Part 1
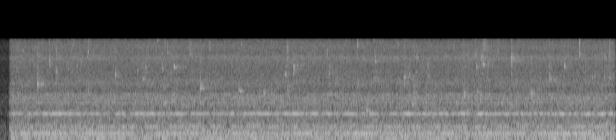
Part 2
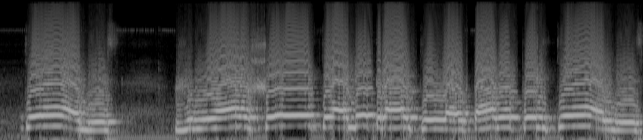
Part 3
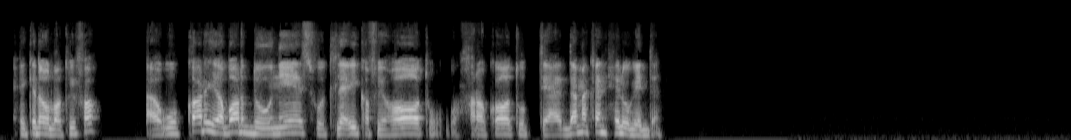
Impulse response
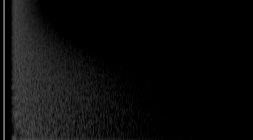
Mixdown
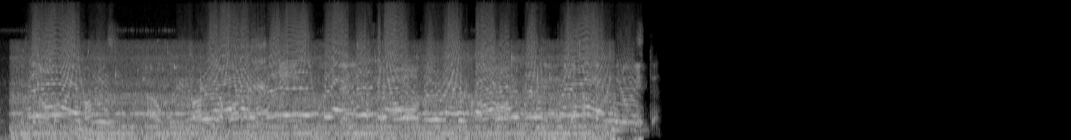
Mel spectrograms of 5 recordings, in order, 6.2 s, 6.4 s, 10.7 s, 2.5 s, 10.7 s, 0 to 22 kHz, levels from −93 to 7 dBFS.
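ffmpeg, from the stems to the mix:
-filter_complex "[0:a]lowpass=frequency=1700:poles=1,volume=-4dB[link_01];[1:a]equalizer=frequency=210:width=0.75:gain=-11.5,aphaser=in_gain=1:out_gain=1:delay=3.2:decay=0.59:speed=1.3:type=triangular,volume=1.5dB[link_02];[2:a]highpass=480,highshelf=frequency=3100:gain=-9.5,volume=-7dB[link_03];[link_01][link_02][link_03]amix=inputs=3:normalize=0,alimiter=limit=-17.5dB:level=0:latency=1:release=133"

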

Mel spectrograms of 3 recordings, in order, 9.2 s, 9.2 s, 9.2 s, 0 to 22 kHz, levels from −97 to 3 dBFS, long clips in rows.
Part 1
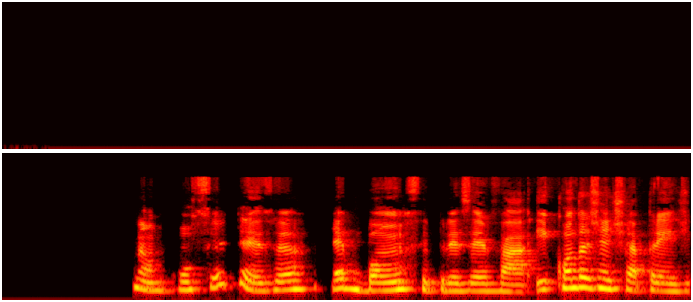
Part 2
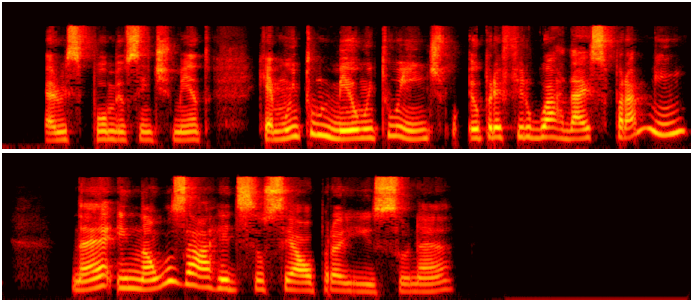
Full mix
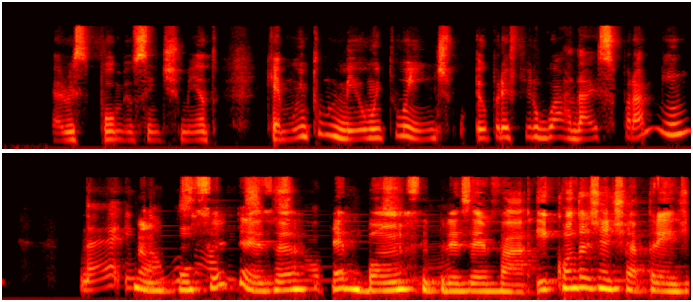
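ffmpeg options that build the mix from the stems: ffmpeg -i stem1.wav -i stem2.wav -filter_complex "[0:a]equalizer=frequency=8700:width=0.36:gain=8,bandreject=frequency=419.7:width_type=h:width=4,bandreject=frequency=839.4:width_type=h:width=4,bandreject=frequency=1259.1:width_type=h:width=4,bandreject=frequency=1678.8:width_type=h:width=4,bandreject=frequency=2098.5:width_type=h:width=4,bandreject=frequency=2518.2:width_type=h:width=4,bandreject=frequency=2937.9:width_type=h:width=4,bandreject=frequency=3357.6:width_type=h:width=4,bandreject=frequency=3777.3:width_type=h:width=4,bandreject=frequency=4197:width_type=h:width=4,bandreject=frequency=4616.7:width_type=h:width=4,bandreject=frequency=5036.4:width_type=h:width=4,bandreject=frequency=5456.1:width_type=h:width=4,bandreject=frequency=5875.8:width_type=h:width=4,bandreject=frequency=6295.5:width_type=h:width=4,bandreject=frequency=6715.2:width_type=h:width=4,bandreject=frequency=7134.9:width_type=h:width=4,volume=3dB,asplit=2[link_01][link_02];[1:a]aeval=exprs='val(0)*pow(10,-18*(0.5-0.5*cos(2*PI*4.5*n/s))/20)':channel_layout=same,adelay=50,volume=-3dB[link_03];[link_02]apad=whole_len=407439[link_04];[link_03][link_04]sidechaincompress=threshold=-29dB:ratio=3:attack=16:release=548[link_05];[link_01][link_05]amix=inputs=2:normalize=0,acrossover=split=200|3000[link_06][link_07][link_08];[link_07]acompressor=threshold=-39dB:ratio=6[link_09];[link_06][link_09][link_08]amix=inputs=3:normalize=0" out.wav

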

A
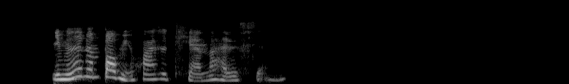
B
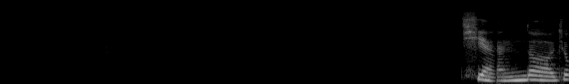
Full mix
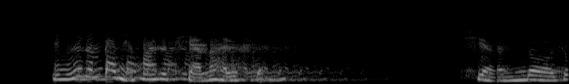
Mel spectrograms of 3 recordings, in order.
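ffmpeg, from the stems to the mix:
ffmpeg -i stem1.wav -i stem2.wav -filter_complex "[0:a]acompressor=threshold=-30dB:ratio=6,volume=-2.5dB,asplit=2[link_01][link_02];[link_02]volume=-14dB[link_03];[1:a]volume=-13.5dB,asplit=2[link_04][link_05];[link_05]volume=-20dB[link_06];[link_03][link_06]amix=inputs=2:normalize=0,aecho=0:1:206|412|618|824|1030|1236|1442|1648:1|0.56|0.314|0.176|0.0983|0.0551|0.0308|0.0173[link_07];[link_01][link_04][link_07]amix=inputs=3:normalize=0,asoftclip=type=tanh:threshold=-36dB,dynaudnorm=framelen=250:gausssize=7:maxgain=6dB,highpass=120,equalizer=frequency=130:width_type=q:width=4:gain=9,equalizer=frequency=270:width_type=q:width=4:gain=7,equalizer=frequency=400:width_type=q:width=4:gain=-4,equalizer=frequency=630:width_type=q:width=4:gain=9,equalizer=frequency=1100:width_type=q:width=4:gain=-6,equalizer=frequency=1500:width_type=q:width=4:gain=-6,lowpass=frequency=2500:width=0.5412,lowpass=frequency=2500:width=1.3066" out.wav

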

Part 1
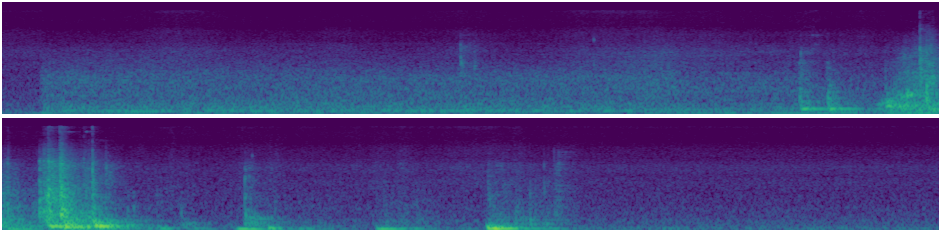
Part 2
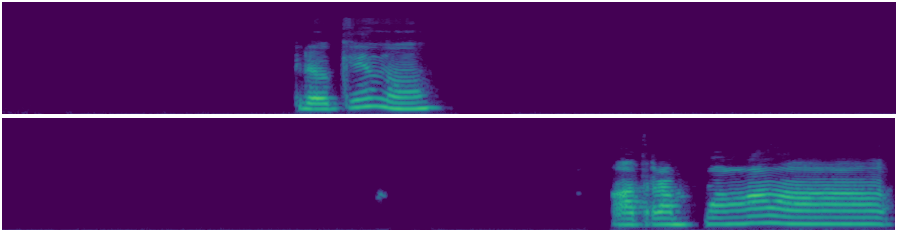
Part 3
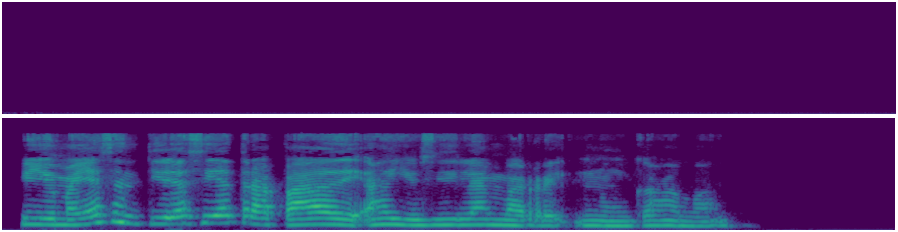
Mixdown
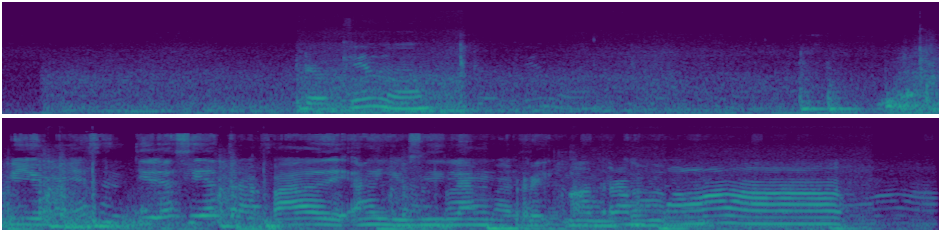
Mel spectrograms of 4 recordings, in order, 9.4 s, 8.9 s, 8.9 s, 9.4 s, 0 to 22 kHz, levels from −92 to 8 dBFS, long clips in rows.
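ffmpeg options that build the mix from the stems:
ffmpeg -i stem1.wav -i stem2.wav -i stem3.wav -filter_complex "[0:a]volume=0dB,asplit=2[link_01][link_02];[link_02]volume=-19dB[link_03];[1:a]alimiter=limit=-22dB:level=0:latency=1:release=191,volume=-8dB,asplit=3[link_04][link_05][link_06];[link_05]volume=-19dB[link_07];[2:a]adelay=150,volume=-7.5dB,asplit=2[link_08][link_09];[link_09]volume=-17dB[link_10];[link_06]apad=whole_len=413274[link_11];[link_01][link_11]sidechaingate=range=-9dB:threshold=-60dB:ratio=16:detection=peak[link_12];[link_03][link_07][link_10]amix=inputs=3:normalize=0,aecho=0:1:856|1712|2568|3424|4280|5136:1|0.44|0.194|0.0852|0.0375|0.0165[link_13];[link_12][link_04][link_08][link_13]amix=inputs=4:normalize=0,alimiter=level_in=5.5dB:limit=-24dB:level=0:latency=1:release=119,volume=-5.5dB" out.wav

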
